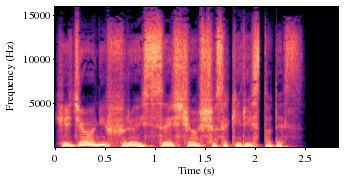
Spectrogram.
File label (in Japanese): levelup, ja; cookie run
